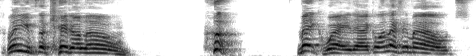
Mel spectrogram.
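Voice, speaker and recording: Reader doing a big kindly shop guy from a kids story, bossy but caring, husky. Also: medium pitch, fairly even intonation, racing. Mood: commanding. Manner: firm, urgent, avuncular. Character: kindly, protective fat male shopkeeper.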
